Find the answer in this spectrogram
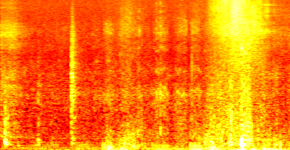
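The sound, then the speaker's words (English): A cat purrs right up against the microphone in a steady, low, rumbling drone that fills the whole stretch, with a few soft bumps and rustles and no one talking. “And now we're back for your regularly scheduled ASMR. From the cat.”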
